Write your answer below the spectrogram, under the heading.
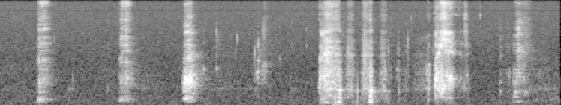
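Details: Sophie, a pet dog switching from extreme calm to excitement within seconds while being asked about a squirrel and a cat, gives short, breathy huffs and muffled barks, roughly one each second, clustering toward the end.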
